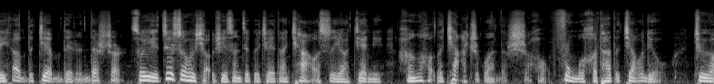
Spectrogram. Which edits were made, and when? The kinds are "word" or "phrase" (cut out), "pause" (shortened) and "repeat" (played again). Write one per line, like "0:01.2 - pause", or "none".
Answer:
0:03.9 - pause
